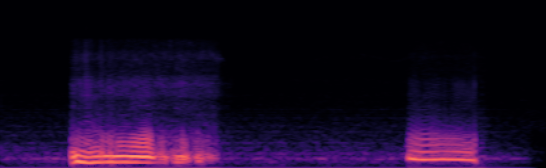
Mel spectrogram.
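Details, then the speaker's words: Heavy snoring that could signal sleep apnea: two loud, low, rattling snores separated by a quiet pause. "call that snore oops while snoring can be a funny topic it can also be a sign of sleep apnea a serious medical condition"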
